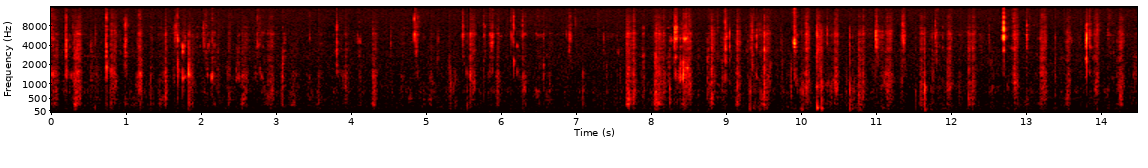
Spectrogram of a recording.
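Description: Close-miked chewing of food: a quiet, irregular run of crisp crunches and wet mouth clicks, coming thicker about halfway through.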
